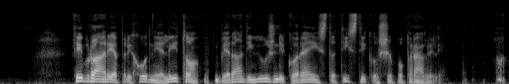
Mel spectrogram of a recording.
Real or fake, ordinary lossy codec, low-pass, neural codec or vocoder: fake; none; none; codec, 24 kHz, 3 kbps, HILCodec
